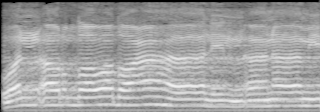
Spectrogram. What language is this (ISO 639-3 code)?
ara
